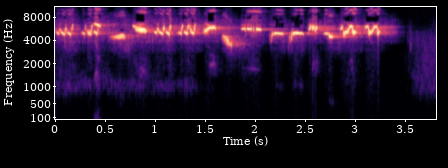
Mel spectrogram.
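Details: Taiwan's endemic subspecies of plumbeous redstart, found along mountain streams: a fast, thin, metallic twittering phrase of clustered trills and down-slurred notes lasting about three and a half seconds, then stopping.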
